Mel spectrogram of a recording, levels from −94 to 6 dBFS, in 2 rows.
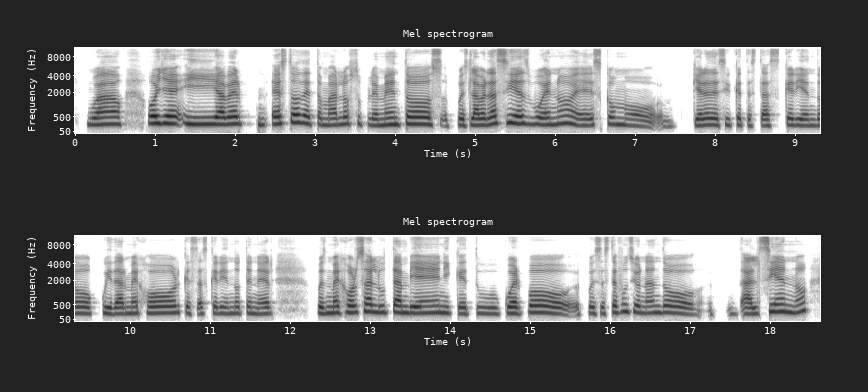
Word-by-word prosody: Wao. 235 +1 +2 0.3
Oye, 265 -1 +7
y, 240 -1 +2
a 240 -1 +7
ver, 250 +1 +3
mm, 220 -2 -7
esto 260 +4 +4
de 275 -3 +4
tomar 220 -3 -3
los 245 +1 -2
suplementos, 235 0 +1
pues, 210 0 -3
la 215 -1 +4
verdad, 225 +4 +3
sí 285 +1 +1
es 260 -1 +3
bueno, 240 +3 0
es 210 -1 -4
como 200 - -6 0.2
quiere 210 +1 +1
decir 215 -1 -2
que 220 - -3
te 205 - -11
estás 200 0 -6
queriendo 205 -1 -2
cuidar 195 -2 0
mejor, 215 +2 -1
que 220 - -6
estás 190 -1 -7
queriendo 210 0 -5
tener, 200 -1 -5 0.5
pues 205 -1 +1
mejor 225 +2 +1
salud 240 -2 +1
también, 225 -1 +2
y 215 - -5
que 200 -2 -4
tu 195 0 -8
cuerpo, 210 -2 +1 0.2
pues 205 -1 -5
esté 205 +3 -2
funcionando 220 - -2 0.4
al 195 0 -1
100 255 +2 +1
¿no? 275 +6 -3
220 Hz, 145 wpm, -20 LUFS, 205-240 Hz, 0.5 s, Oye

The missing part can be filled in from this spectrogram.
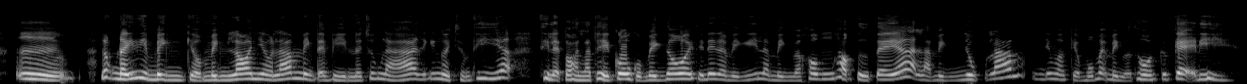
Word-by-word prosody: Ừm, 240 0 +5 0.3
lúc 325 -2 -1
đấy 250 0 +7
thì 295 - +5
mình, 215 -5 +2
kiểu, 180 - 0
mình 200 +2 0
lo 245 +2 +6
nhiều 245 -4 +1
lắm, 260 +6 0
mình 240 -4 -1
tại 185 - -4
vì 190 -2 -6
nói 180 +1 -8
chung 265 +4 -8
là 205 -4 -5
á, 245 +3 0
những 230 0 -9
cái 260 - -8
người 230 -6 -1
chấm 195 -1 -13
thi 280 +1 -3
á, 320 - -2 0.3
thì 290 - 0
lại 215 - -1
toàn 220 -3 -1
là 195 - -3
thầy 245 -5 +3
cô 250 +4 +7
của 190 - -4
mình 200 +2 -2
thôi, 250 0 +4
thế 220 - -4
nên 250 0 +1
là 225 - -5
mình 185 -2 -9
nghĩ 220 +4 -11
là 255 -2 -7
mình 185 -3 -10
mà 180 - -10
không 245 +4 -4
học - - -2
tử 415 -4 -1
tế 225 -6 -1
á, 325 +7 +1
là 210 -4 -8
mình 190 0 -12
nhục 220 -1 -1
lắm, 315 +9 -2
nhưng 250 +1 -12
mà 230 - -9
kiểu 195 -4 -13
bố 190 +1 -11
mẹ 265 +2 -8
mình 200 -6 -8
bảo 165 - -13
thôi, 225 -2 -2
cứ 235 - -7
kệ 260 +2 +1
đi. 225 -6 -5
230 Hz, 290 wpm, -24 LUFS, 200-255 Hz, 0.3 s, đấy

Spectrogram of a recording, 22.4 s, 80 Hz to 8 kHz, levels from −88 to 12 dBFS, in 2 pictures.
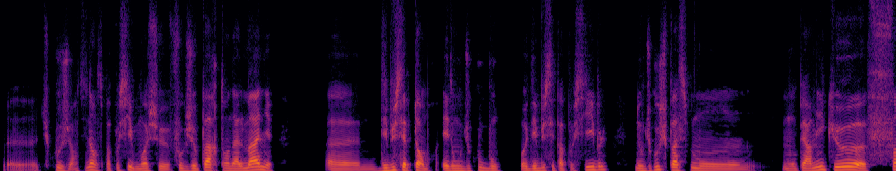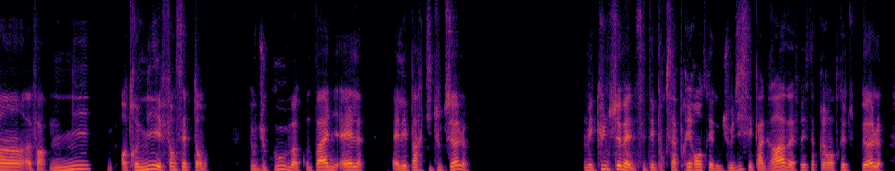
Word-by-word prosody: Heu, - - -13
du - - -14
coup, 125 - -6
je 100 - -8
leur 100 - -9
dis: 110 - -18
«Non 145 0 0
c'est 105 - -17
pas 105 - -7
possible, 115 -1 -5
moi 110 +2 -1
je 105 -1 -6
faut 115 - -8
que 105 - -8
je 110 +2 -1
parte 130 +3 +1
en 110 -1 -3
Allemagne, 120 +4 +3 0.7
heu, 95 -2 -4
début 95 +9 -4
septembre,» 130 -8 +1
et 110 - +1
donc 110 0 -3
du 110 - -9
coup 125 +4 -9
bon, 105 -3 -6 0.3
au 110 - -2
début 110 +3 -4
c'est 125 - -9
pas - - -3
possible, 150 +2 -5 0.3
donc 110 -2 -4
du 110 - -10
coup, 155 - -2
je - - -7
passe 135 0 0
mon 100 -5 -5 0.4
mon 105 0 -8
permis 120 +8 -1
que, 145 - -4 0.3
heu, - - +1
fin 150 +5 +2
enfin - - 0
mi 160 - -1 0.4
entre 120 +4 +1
mi 160 +7 +4
et 160 - +8
fin 155 +1 -2
septembre, 150 -1 -1 0.5
donc 110 - -4
du 115 +2 -6
coup 165 +9 -3
ma 130 -5 +3
compagne 145 +4 +4
elle, 150 0 +5 0.3
elle 110 0 +2
est 110 - +4
partie 135 +3 -2
toute 135 -3 -8
seule 165 +4 +4 1.4
mais 125 -2 -1
qu'une 175 +8 -1
semaine, 150 -8 +7
c'était 115 +4 -5
pour - - -10
sa - - 0
pré-rentrée, 140 -2 +1
donc 105 -2 -7
je 115 - -9
me - - -1
dis, 155 +7 -6
c'est 150 -3 -3
pas 120 -3 +1
grave, 135 +8 +6
elle - - +3
fait 130 - -4
sa - - -7
pré-rentrée 125 +1 -2
toute - - -22
seule. - - +5
120 Hz, 215 wpm, -26 LUFS, 105-145 Hz, 1.4 s, et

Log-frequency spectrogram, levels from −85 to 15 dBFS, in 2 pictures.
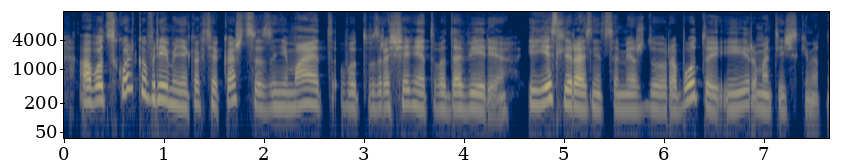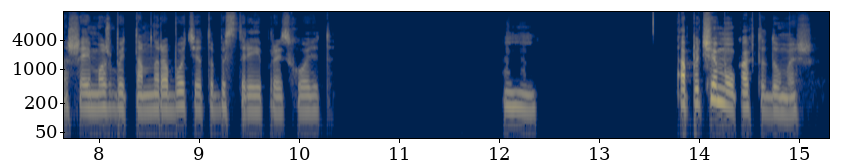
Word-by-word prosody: А 210 - +6
вот 230 +1 +5
сколько 330 0 +2
времени, 230 - +2
как 190 +1 -6
те 180 - -2
кажется, 205 -5 +1
занимает 170 +4 +1
вот 165 -2 -7
возвращение 170 +2 +2
этого 160 0 -7
доверия? 155 -3 -1 0.2
И 185 - -2
есть 215 +6 +5
ли 185 - +5
разница 160 -2 +3
между 155 0 -5
работой 150 - +1
и 160 +6 -4
романтическими 145 - -3
отношениями? 160 - -2
Может 160 0 -5
быть, 160 -3 -9
там, 145 0 -5
на 155 +1 -5
работе 155 +2 -3
это 155 +2 -12
быстрее 145 -2 -5
происходит? 140 +1 -8 1.7
Мгм. 165 -3 -10 1.4
А - - +6
почему, 195 -4 +4
как 165 0 -2
ты 145 - -11
думаешь? 135 0 -8
160 Hz, 135 wpm, -24 LUFS, 150-180 Hz, 1.7 s, А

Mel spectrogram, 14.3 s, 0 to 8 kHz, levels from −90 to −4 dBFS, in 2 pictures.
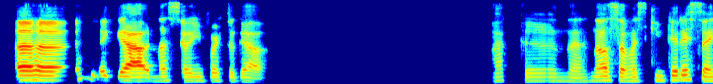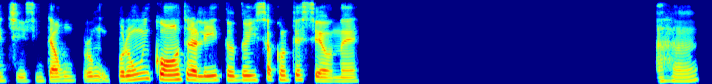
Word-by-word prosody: Aham. 155 -1 +8 0.4
Legal, 140 -4 +4
nasceu 140 0 -5
em 135 0 -9
Portugal. 135 -4 -8 2.3
Bacana. 130 -2 -14
Nossa, 140 0 -2
mas 135 +1 -9
que - - -15
interessante 150 -4 -4
isso. 125 +1 -13
Então, 135 +2 -2
por - - -6
um 145 -1 -9
por 150 +1 0
um 175 +5 -1
encontro 175 -4 +3
ali, 155 0 +2
tudo 155 0 -3
isso 160 0 -2
aconteceu, 160 -6 -3
né? 125 +1 -4 3.0
Aham. 130 +2 -10
140 Hz, 95 wpm, -22 LUFS, 130-155 Hz, 3.0 s, Aham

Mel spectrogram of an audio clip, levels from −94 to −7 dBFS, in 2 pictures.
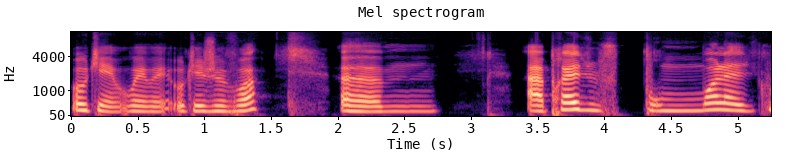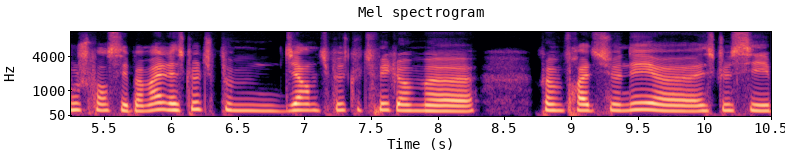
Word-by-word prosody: OK, 245 -3 +3
ouais 200 +2 -2
ouais, 190 -1 -4
OK, 210 0 -1
je 210 0 -1
vois. 220 +7 +2 0.6
Hem, 200 0 0 0.7
après 270 +6 +7
du 245 -2 -3
f - - -11 0.2
pour 225 -2 -3
moi 225 +4 +1
là, 250 -3 +4
du 210 - -10
coup, 260 +3 -3
je - - -6
pense 240 -2 -2
que - - -7
c'est 230 - 0
pas 215 -1 -2
mal. 260 +3 +2
Est-ce 250 -1 +3
que 280 - -1
tu 280 - -8
peux 260 - -5
me 225 -2 -6
dire 245 +4 +2
un 245 - -3
petit 235 - -10
peu 245 - -4
ce 250 - -8
que 255 - -11
tu - - -12
fais 255 - -1
comme, 230 -2 -1
heu, 210 -1 +2 0.5
comme 240 -3 0
fractionné? 240 +3 +1
Heu, 215 -2 +1
est-ce 220 0 -3
que 240 - -4
c'est 230 -1 -2
230 Hz, 240 wpm, -20 LUFS, 215-245 Hz, 0.7 s, après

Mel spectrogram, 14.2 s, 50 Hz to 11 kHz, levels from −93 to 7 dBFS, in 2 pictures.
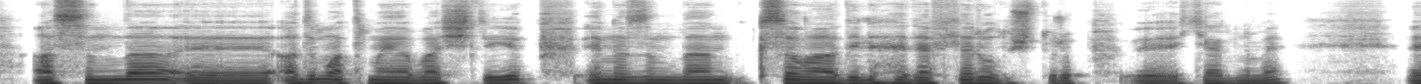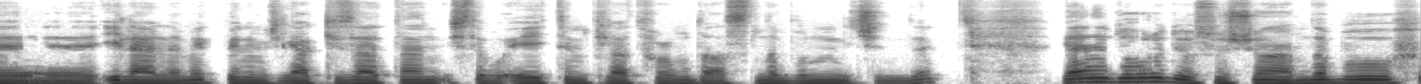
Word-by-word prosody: aslında, 115 +3 +2
eee, 100 -1 +1
adım 120 +5 +1
atmaya 110 -2 +1
başlayıp 105 +3 -1 0.2
en 115 +2 +2
azından 110 -1 +1
kısa 115 +2 +2
vadeli 105 -1 +2
hedefler 105 +1 0
oluşturup, 100 -1 -3 0.2
ııı, 95 -1 0
kendime, 95 +3 -2 0.6
eee, 100 0 +3 0.4
ilerlemek 110 0 +1
benim 105 -1 +1
için 95 0 -4
Ya 100 -1 0
ki 105 +1 -6
zaten, 110 +1 0
işte, 100 0 -4
bu 95 0 -5
eğitim 105 0 0
platformu 100 +1 -2
da 100 - 0
aslında 100 +1 -2
bunun 100 +1 +1
içindi. 95 +7 -5 0.6
Yani, 140 +3 +3
doğru 150 0 +2
diyorsun. 110 -3 0
Şu 110 +3 -1
anda 115 +1 +2
bu 120 0 +3
105 Hz, 145 wpm, -20 LUFS, 100-115 Hz, 0.6 s, eee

